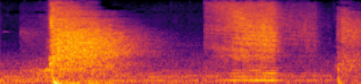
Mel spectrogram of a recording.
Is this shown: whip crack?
yes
